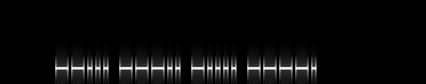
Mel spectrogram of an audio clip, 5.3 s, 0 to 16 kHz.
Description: Morse code, heard as a keyed tone, about 23 wpm, 700 Hz. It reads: 7869
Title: Speed-Racing - Four Letter-Number Combinations - 20wpm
